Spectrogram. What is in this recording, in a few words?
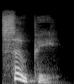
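"soapy", British English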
